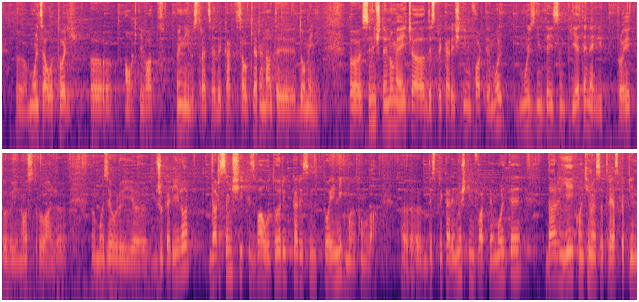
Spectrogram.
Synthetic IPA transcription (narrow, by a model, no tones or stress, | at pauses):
əmult̪sʲaut̪o̞rʲ | əawa̰kt̪ivat̪ | ɨnilust̪ɾat̪siad̪e̞kart̪esawkʲaɾɨnalt̪e̞d̪o̞me̞nḭ | əsunt̪niʃt̪e̞nlumeait͡ʃʲad̪e̞spɾe̞kaɾe̞ʃt̪imfoart̪e̞mult̪ | mult̪sʲd̪int̪ɾejsunt̪̚pɾije̞t̪e̞nej | pɾo̞je̞kt̪ulujno̞st̪ɾual | muze̞ulujʒukəɾiːlo̞r | d̪arsunt̪ʃikɨt̪sʲvaːut̪o̞rʲkaɾe̞sunt̪o̞e̞niɡməkumva̰ | ə̰d̪e̞spɾe̞kaɾe̞nuʃt̪imfoart̪e̞mult̪e̞ | d̪arje̞jko̞nt̪inujesət̪ɾəjaskəpɾin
